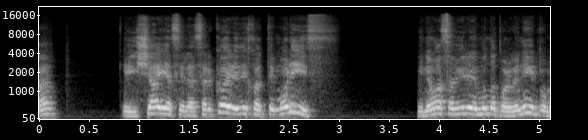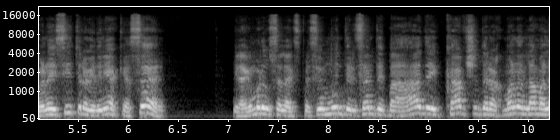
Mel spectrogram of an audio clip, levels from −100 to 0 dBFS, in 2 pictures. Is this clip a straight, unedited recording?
yes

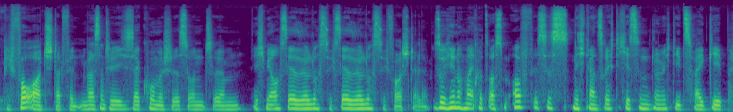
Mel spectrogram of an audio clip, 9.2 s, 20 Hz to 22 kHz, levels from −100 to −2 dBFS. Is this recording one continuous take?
no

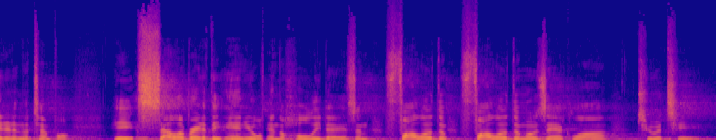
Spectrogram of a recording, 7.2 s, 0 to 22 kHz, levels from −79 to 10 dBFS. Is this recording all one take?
no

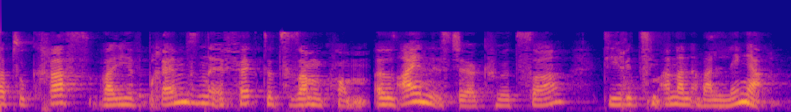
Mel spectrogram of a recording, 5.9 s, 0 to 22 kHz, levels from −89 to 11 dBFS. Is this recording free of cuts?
no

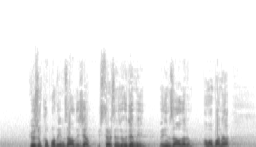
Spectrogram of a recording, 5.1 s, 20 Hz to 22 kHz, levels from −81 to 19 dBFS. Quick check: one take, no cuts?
no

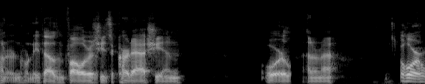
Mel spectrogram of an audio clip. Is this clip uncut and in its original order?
no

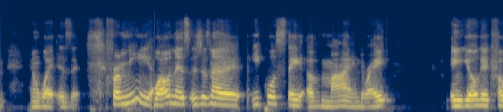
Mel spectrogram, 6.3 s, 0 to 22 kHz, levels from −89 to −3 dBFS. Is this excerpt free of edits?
no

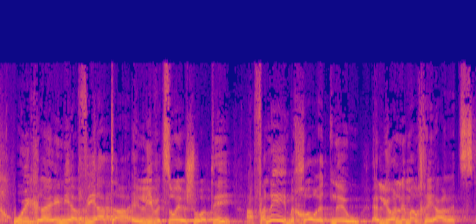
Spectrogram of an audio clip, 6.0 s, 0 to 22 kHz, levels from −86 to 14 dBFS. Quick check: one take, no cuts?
yes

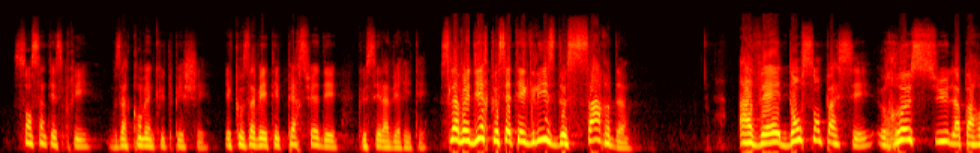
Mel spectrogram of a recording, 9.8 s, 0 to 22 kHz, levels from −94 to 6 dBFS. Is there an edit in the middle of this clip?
yes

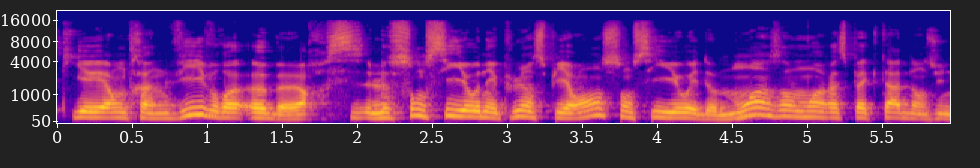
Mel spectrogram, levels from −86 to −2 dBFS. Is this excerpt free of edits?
yes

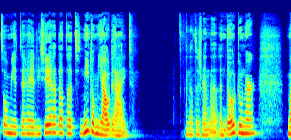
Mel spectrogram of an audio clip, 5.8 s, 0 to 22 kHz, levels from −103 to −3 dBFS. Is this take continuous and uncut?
no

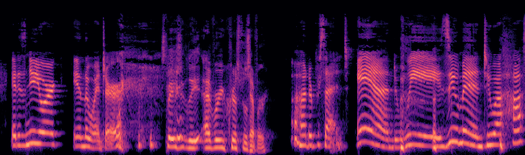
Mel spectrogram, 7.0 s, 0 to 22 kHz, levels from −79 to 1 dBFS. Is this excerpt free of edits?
no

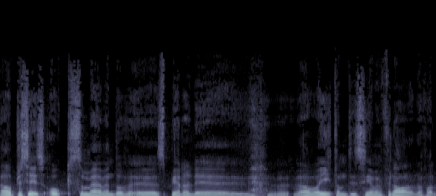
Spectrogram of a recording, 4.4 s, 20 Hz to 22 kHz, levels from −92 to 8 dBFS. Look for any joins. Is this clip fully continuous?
yes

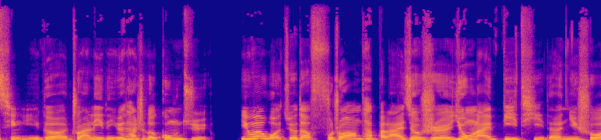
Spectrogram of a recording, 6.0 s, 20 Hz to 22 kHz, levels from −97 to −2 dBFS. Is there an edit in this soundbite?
no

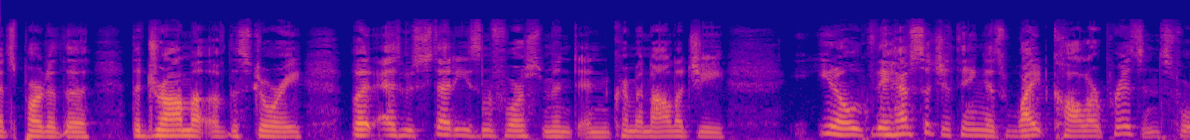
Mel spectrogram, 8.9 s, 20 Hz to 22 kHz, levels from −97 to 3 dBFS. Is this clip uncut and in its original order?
no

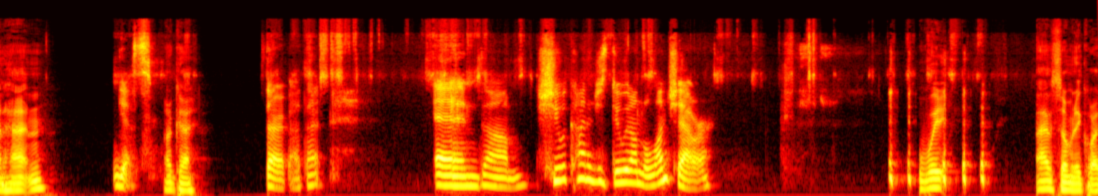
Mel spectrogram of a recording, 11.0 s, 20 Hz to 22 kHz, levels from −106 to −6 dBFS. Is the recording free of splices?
yes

